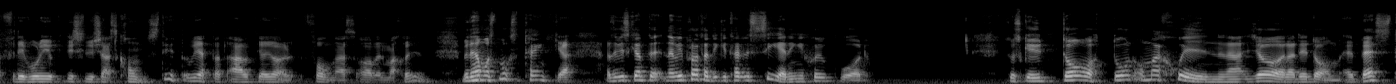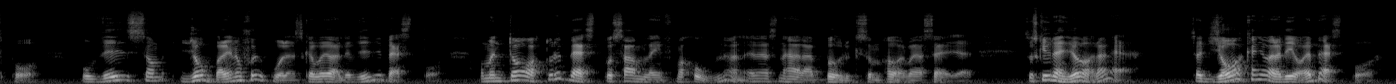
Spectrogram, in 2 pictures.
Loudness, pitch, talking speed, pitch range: -30 LUFS, 155 Hz, 205 wpm, 125-200 Hz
